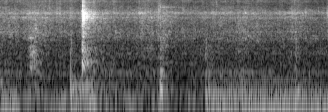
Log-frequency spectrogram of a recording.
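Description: Ginataang tangkay ng gabi, taro stalks in coconut milk, stirred in a sizzling pan, with a few sharp scrapes and clinks of the spoon against the pan over a steady close frying hiss that grows fuller near the end.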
